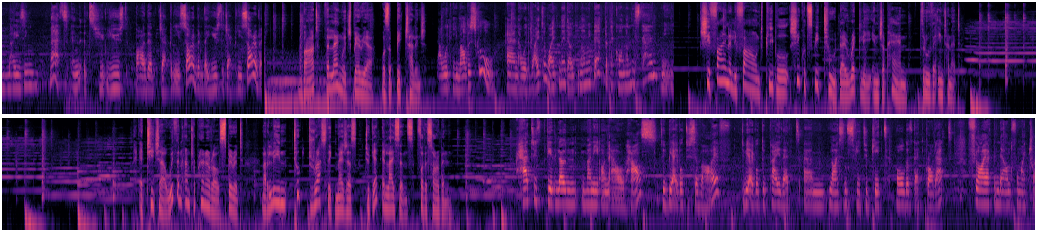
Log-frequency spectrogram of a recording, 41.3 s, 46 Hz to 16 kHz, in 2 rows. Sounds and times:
Female speech, woman speaking: 0:00.0 - 0:05.3, 0:08.7 - 0:13.4, 0:31.0 - 0:41.3.

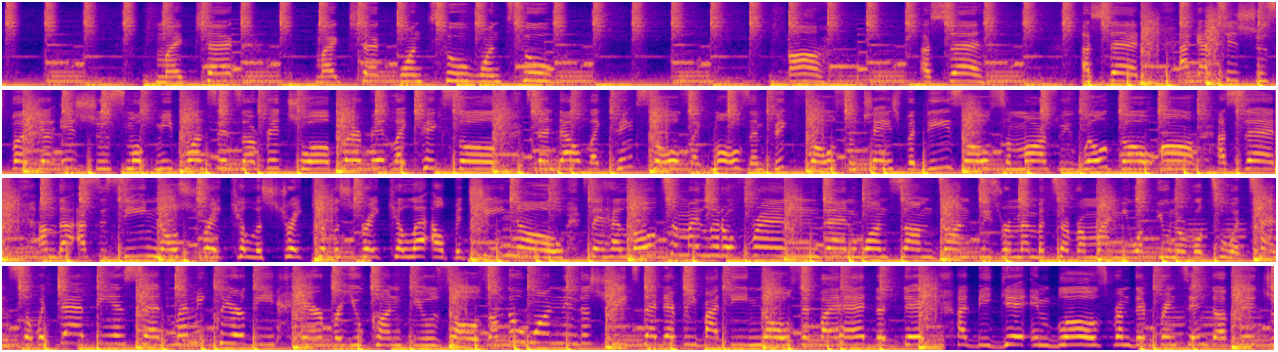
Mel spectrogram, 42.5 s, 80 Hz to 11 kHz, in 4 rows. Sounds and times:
Music: 0:00.0 - 0:42.4.

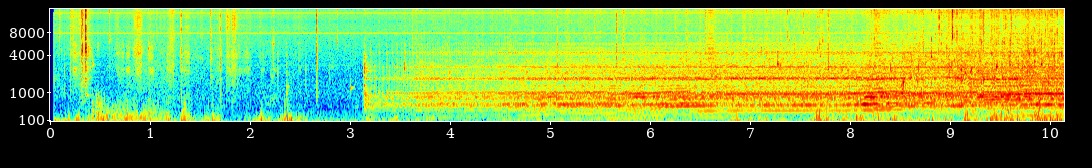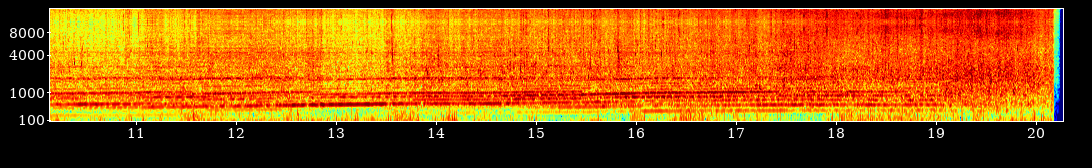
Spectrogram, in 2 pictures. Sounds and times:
Motorboat, speedboat: 0:03.0 - 0:20.2.

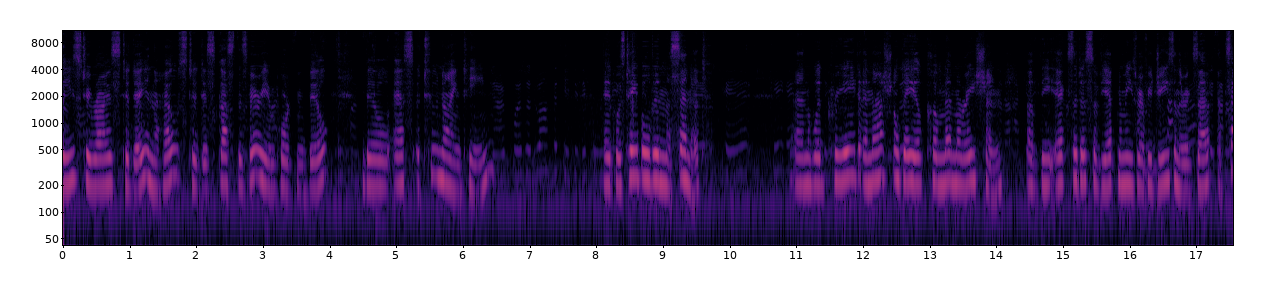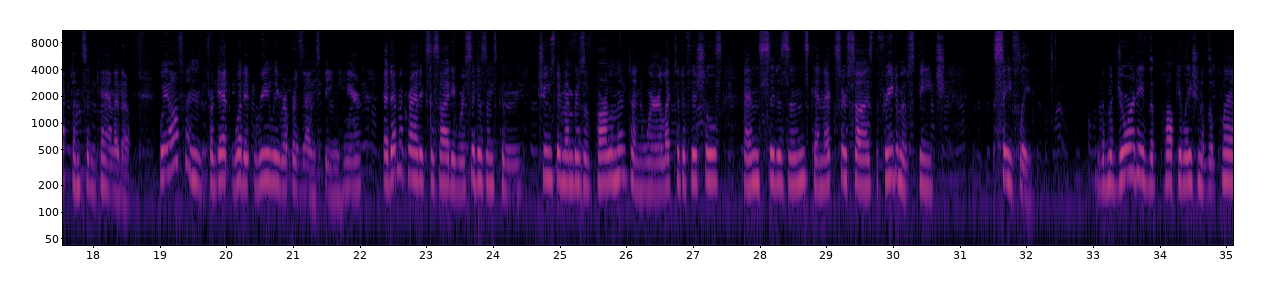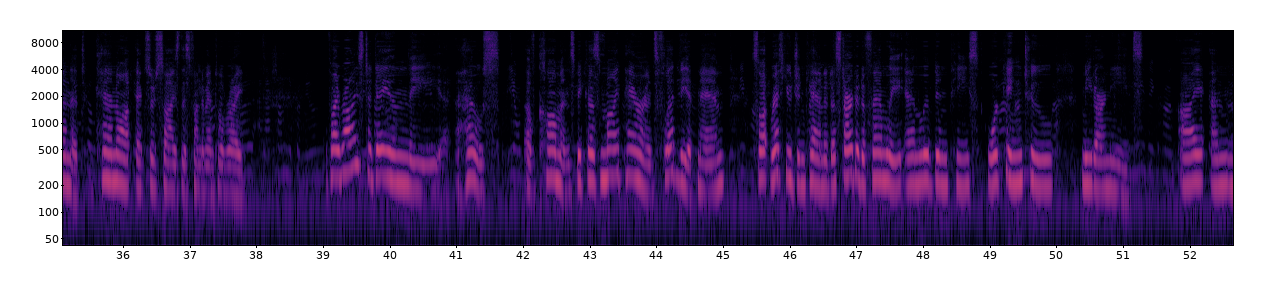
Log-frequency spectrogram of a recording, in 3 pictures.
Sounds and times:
Female speech, woman speaking: 0:00.0 - 0:52.6
Narration, monologue: 0:00.0 - 0:52.6.

